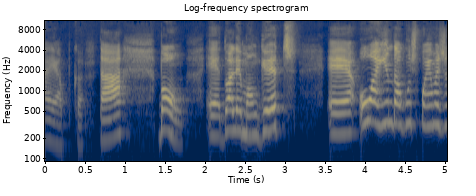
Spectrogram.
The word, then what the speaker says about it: Goethe: Eu falo Goethe, porque eu acho que a pronúncia é essa, né? Alemão, enfim, a gente nunca sabe direito.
